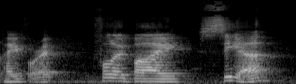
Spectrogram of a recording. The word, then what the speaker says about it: Sia: for it, followed by Sia, which I think quite much is how you pronounce her name.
